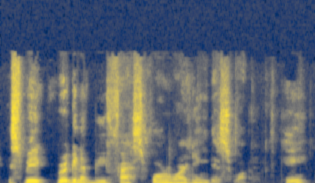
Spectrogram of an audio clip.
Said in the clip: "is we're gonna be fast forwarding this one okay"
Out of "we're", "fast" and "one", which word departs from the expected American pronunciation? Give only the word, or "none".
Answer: none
